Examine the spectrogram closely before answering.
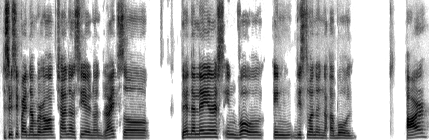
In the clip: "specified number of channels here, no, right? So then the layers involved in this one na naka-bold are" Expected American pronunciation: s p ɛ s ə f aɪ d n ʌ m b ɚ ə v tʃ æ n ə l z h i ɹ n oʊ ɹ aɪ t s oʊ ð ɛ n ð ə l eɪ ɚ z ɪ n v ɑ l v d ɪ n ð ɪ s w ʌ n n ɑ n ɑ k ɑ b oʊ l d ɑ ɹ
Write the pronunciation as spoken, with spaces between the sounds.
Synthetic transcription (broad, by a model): s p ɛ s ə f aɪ d n ʌ m b ɚ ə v tʃ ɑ n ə l s h i ɹ n oʊ ɹ aɪ t s oʊ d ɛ n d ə l eɪ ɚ s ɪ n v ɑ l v ɪ n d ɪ s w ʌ n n n ɑ k ɑ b oʊ l d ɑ ɹ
